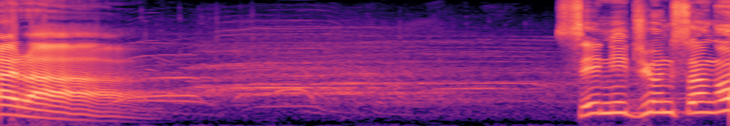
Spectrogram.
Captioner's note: audience cheering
